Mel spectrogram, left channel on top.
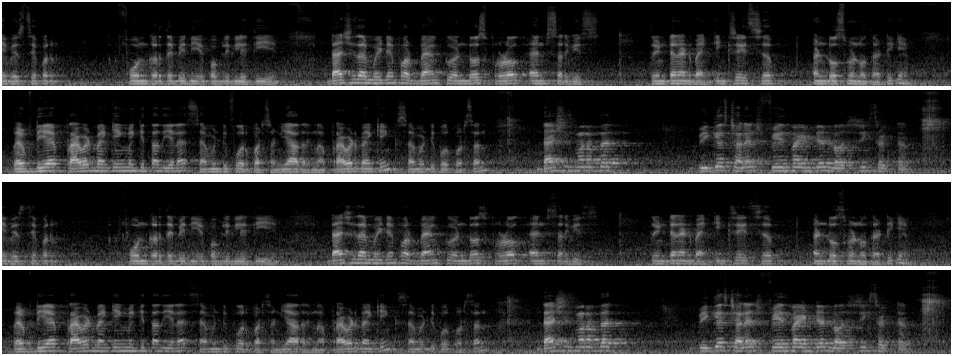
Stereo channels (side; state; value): both; normal; correlation 0.59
